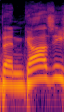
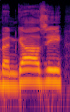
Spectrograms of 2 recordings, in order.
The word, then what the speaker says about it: Benghazi: brought to you by the H is silent in Benghazi shirt which is the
